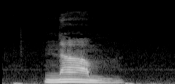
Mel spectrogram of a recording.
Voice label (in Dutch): "naam", Dutch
